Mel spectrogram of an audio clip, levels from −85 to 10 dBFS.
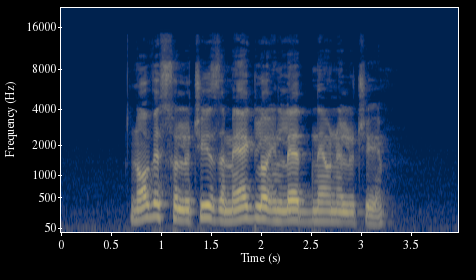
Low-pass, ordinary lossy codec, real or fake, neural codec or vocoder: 14.4 kHz; none; real; none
